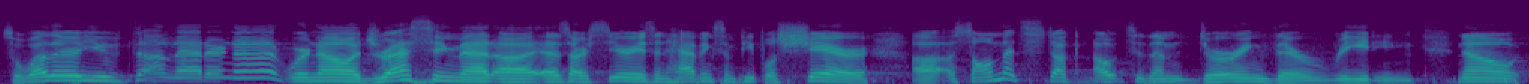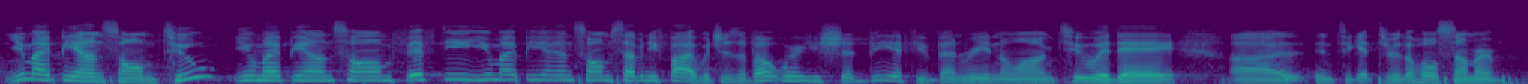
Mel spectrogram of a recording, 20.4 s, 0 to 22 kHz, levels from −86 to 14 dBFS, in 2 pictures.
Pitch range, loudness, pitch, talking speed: 140-200 Hz, -36 LUFS, 160 Hz, 215 wpm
